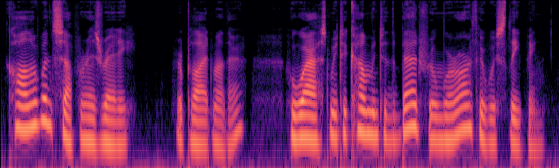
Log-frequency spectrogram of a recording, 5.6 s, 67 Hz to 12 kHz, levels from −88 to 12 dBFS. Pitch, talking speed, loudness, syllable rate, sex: 175 Hz, 215 wpm, -18 LUFS, 6.4 syllables/s, female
